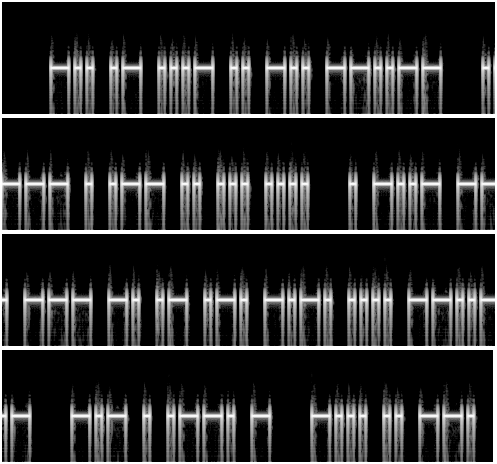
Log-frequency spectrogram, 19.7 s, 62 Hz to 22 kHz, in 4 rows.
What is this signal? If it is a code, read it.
Morse code, heard as a keyed tone, about 21 wpm, 700 Hz. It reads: DAVID, JEWISH EXMONARCH, KEPT BIG
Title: Pangram Challenge v2 - 20wpm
